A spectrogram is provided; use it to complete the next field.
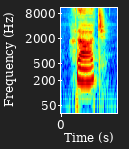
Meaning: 1. player (of a game) 2. player (on a musical instrument)
- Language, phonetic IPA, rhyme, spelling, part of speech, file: Czech, [ˈɦraːt͡ʃ], -aːtʃ, hráč, noun, Cs-hráč.ogg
